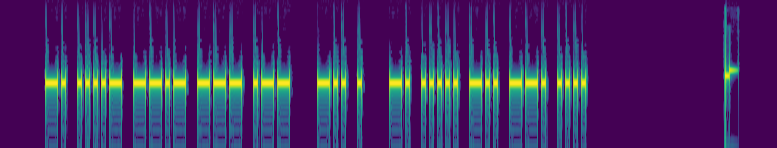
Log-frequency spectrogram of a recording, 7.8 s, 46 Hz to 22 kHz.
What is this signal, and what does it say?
Morse code, heard as a keyed tone, about 30 wpm, 700 Hz. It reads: N4QOW DE N5DGH
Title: USA Callsign DE Callsign - 5 Characters - 30wpm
